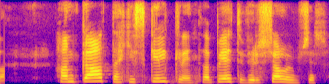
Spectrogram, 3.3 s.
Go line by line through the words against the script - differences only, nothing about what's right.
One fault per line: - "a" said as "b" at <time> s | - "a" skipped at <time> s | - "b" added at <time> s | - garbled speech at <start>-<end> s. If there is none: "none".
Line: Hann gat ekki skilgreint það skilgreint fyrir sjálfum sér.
- "skilgreint" said as "betur" at 2.2 s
